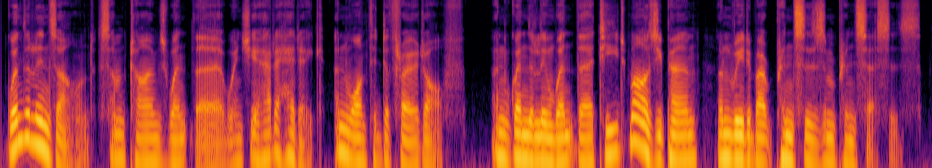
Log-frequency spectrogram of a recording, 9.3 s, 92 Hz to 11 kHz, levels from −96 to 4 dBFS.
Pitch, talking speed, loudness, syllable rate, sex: 115 Hz, 185 wpm, -18 LUFS, 5.5 syllables/s, male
